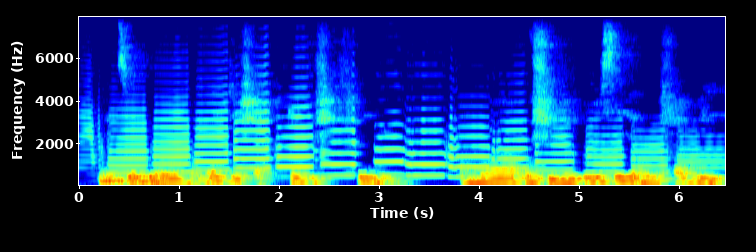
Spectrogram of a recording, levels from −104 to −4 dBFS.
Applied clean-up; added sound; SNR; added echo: classical method WPE with log-MMSE.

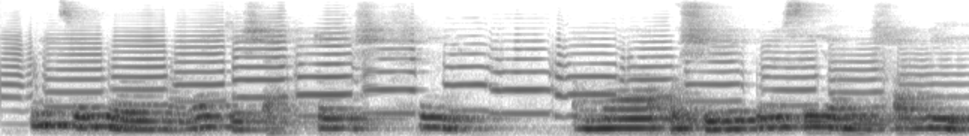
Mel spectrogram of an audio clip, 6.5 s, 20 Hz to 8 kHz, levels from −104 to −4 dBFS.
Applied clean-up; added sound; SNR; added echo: none; Trumpet; 17 dB; reverberation time 0.9 s.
